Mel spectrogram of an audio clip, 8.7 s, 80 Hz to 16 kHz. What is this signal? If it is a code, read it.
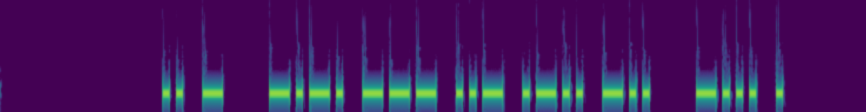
Morse code, heard as a keyed tone, about 18 wpm, 700 Hz. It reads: IT COULD BE
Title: Speed-Racing - Sets of 3 Words 15wpm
